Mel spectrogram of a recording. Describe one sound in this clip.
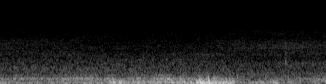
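A car drives past on the road nearby.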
